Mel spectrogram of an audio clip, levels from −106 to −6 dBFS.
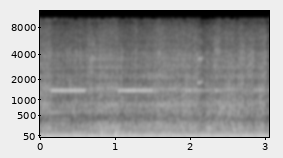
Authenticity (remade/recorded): recorded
